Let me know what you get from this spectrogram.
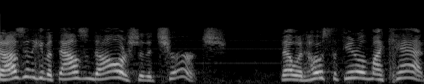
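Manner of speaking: high, exasperated plea. Retold or imitated. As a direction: imitate a fed-up caller, pitched well up. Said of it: "finally she's just exasperated".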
